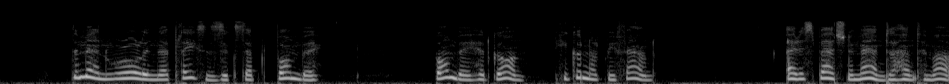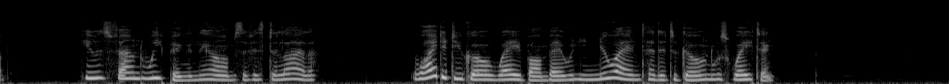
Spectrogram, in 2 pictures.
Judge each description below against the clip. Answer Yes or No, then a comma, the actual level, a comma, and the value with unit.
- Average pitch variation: Yes, average, 4.1 semitones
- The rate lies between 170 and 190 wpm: No, average, 160 wpm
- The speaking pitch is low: No, high, 230 Hz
